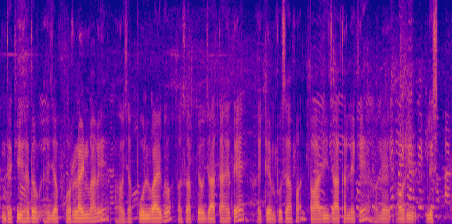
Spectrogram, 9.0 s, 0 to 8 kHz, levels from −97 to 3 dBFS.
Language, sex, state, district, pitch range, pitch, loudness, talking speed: Bhojpuri, male, Uttar Pradesh, Gorakhpur, 105-115 Hz, 110 Hz, -32 LUFS, 180 wpm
